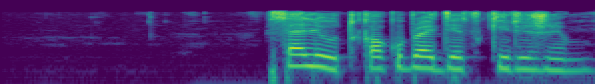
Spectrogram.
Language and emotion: Russian, neutral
